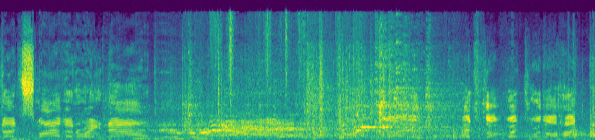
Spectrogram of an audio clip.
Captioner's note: screaming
